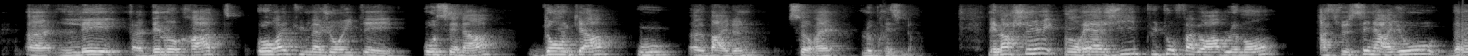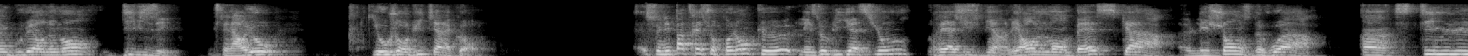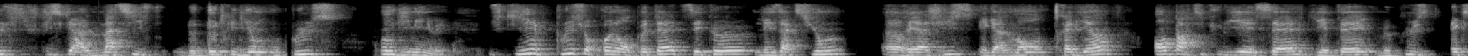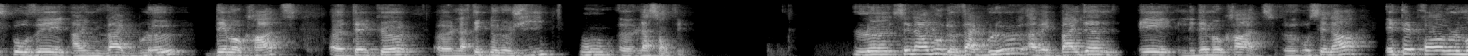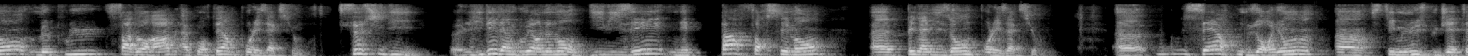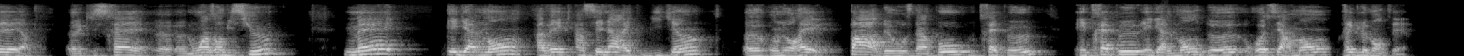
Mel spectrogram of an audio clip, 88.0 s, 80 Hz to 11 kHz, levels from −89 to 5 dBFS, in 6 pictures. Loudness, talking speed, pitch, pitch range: -19 LUFS, 110 wpm, 170 Hz, 155-200 Hz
